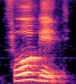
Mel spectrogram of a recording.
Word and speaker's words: foguete: Então, você tem esse GU e esse U é nulo, como eu já expliquei, ó. Não sai o som do U. O som desse U é nulo, ou seja, é mudo. A gente não chama de mudo. A gente chama de nulo, tá? O som do U não sai, então você tem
